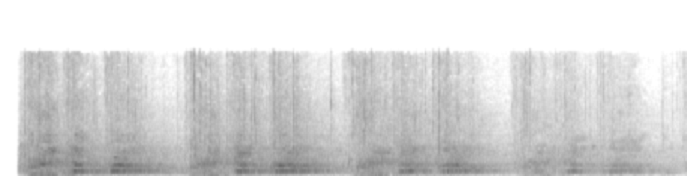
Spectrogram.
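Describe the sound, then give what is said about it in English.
A huge crowd of baseball fans in Baltimore chants the short phrase "Free Kevin Brown" in unison, repeating it in a steady rhythm, loud and echoing, with a constant roar of voices. “Also a tip of the cap to the fans in Baltimore who last night serenaded the crowd with this.”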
